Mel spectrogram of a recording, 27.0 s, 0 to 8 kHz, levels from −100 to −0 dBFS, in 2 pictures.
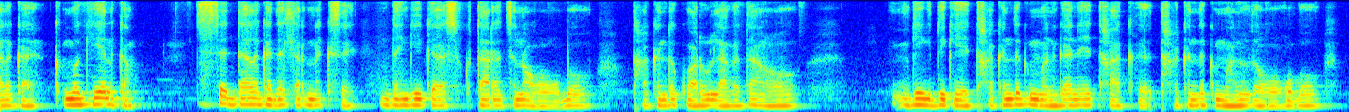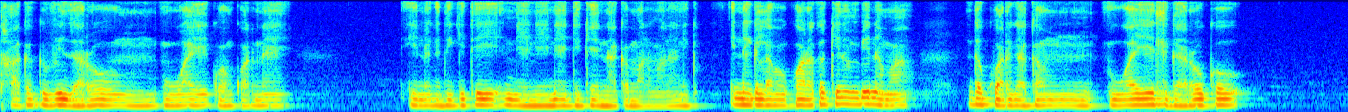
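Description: Speech carried over a call path whose wideband coding leaves nothing above 8 kHz, consistent with G.722, and no technical faults can be heard anywhere in the recording.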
